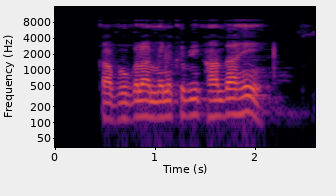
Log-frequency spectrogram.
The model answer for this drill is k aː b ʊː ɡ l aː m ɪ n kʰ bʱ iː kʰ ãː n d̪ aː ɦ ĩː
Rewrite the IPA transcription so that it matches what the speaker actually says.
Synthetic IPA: k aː b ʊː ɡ l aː m ɪ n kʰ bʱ iː kʰ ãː n d̪ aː ɦ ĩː

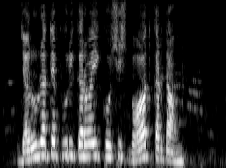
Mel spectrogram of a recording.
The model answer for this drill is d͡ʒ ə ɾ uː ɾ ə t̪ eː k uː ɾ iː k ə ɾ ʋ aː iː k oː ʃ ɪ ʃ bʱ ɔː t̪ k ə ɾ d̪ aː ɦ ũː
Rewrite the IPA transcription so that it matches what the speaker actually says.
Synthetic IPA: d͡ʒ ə ɾ uː ɾ ə t̪ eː p uː ɾ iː k ə ɾ ʋ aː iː k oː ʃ ɪ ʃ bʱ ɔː t̪ k ə ɾ d̪ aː ɦ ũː

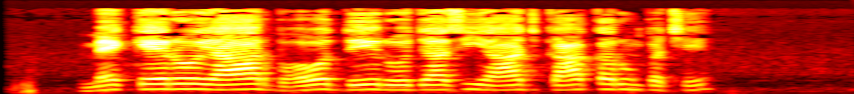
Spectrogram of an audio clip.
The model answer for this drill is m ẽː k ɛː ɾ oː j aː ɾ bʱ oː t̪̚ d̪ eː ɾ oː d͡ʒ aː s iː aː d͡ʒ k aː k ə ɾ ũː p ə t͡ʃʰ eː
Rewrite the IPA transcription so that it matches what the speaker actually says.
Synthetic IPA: m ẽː k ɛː ɾ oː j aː ɾ bʱ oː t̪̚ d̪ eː ɾ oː d͡ʒ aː s iː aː d͡ʒ k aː k ə ɾ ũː p ə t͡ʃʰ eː

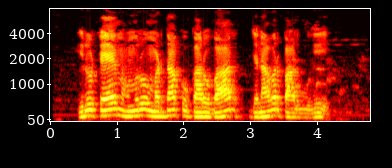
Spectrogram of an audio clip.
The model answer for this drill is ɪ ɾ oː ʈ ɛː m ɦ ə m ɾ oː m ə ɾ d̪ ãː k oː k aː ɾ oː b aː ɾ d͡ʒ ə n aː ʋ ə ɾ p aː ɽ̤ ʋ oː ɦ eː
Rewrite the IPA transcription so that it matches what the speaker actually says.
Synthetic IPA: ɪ ɾ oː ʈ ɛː m ɦ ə m ɾ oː m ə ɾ d̪ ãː k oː k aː ɾ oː b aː ɾ d͡ʒ ə n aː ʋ ə ɾ p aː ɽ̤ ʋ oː ɦ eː

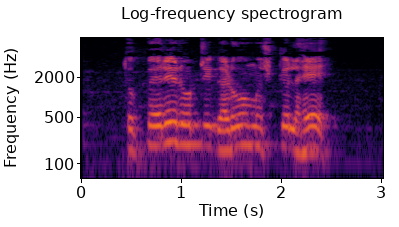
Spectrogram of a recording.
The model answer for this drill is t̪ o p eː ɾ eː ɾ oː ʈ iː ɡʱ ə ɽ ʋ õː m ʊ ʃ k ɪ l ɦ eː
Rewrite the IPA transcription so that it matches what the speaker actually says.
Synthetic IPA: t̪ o p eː ɾ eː ɾ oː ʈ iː ɡʱ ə ɽ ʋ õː m ʊ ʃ k ɪ l ɦ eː

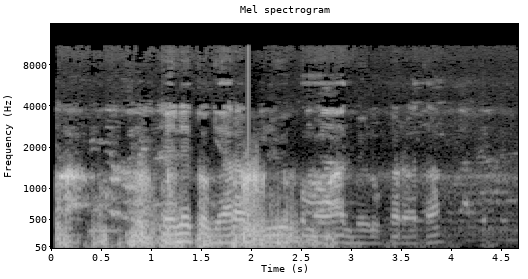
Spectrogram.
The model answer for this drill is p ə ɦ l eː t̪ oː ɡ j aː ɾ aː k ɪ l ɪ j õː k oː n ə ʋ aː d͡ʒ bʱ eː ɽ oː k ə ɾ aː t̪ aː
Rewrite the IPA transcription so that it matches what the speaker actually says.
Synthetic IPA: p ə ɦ l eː t̪ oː ɡ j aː ɾ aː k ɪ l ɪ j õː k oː m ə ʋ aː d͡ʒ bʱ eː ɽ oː k ə ɾ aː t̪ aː

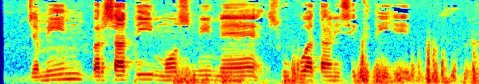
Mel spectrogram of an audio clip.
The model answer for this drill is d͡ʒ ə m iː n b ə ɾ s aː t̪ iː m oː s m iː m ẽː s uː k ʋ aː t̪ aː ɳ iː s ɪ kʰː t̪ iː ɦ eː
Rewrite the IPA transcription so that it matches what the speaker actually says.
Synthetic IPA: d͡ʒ ə m iː n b ə ɾ s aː t̪ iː m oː s m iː m ẽː s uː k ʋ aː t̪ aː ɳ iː s ɪ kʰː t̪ iː ɦ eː

